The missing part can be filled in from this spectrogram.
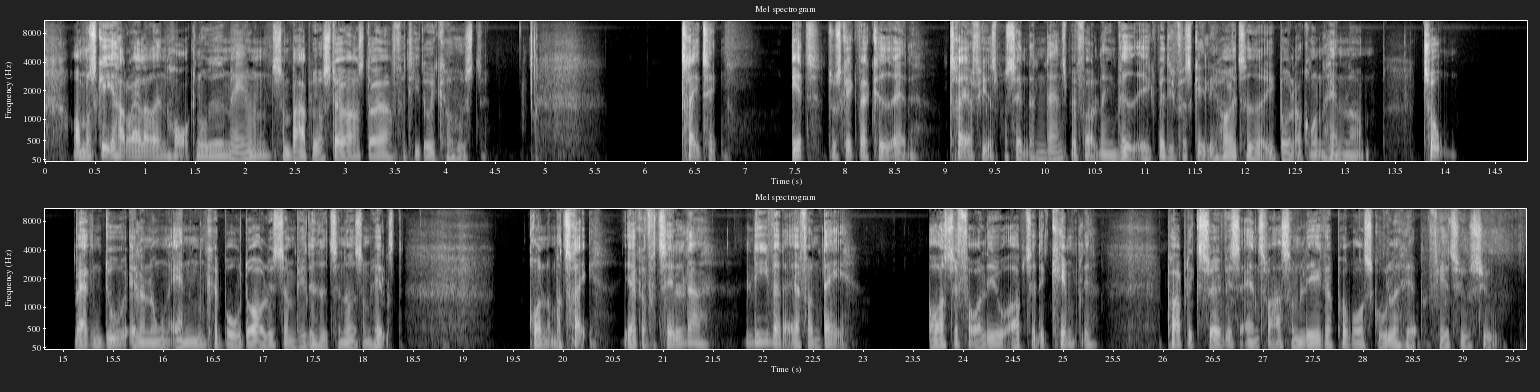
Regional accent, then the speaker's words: Odense, Region of Southern Denmark, Denmark; born there; Jeg var født i Odense, så der skete ikke skide meget.

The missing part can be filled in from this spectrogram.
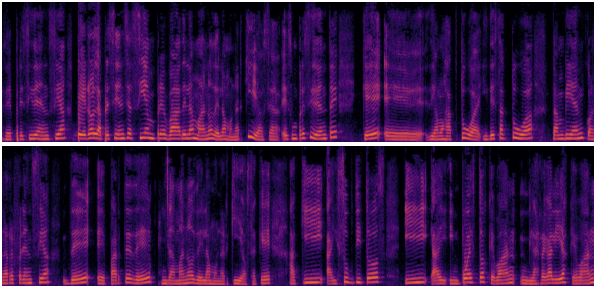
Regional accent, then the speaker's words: Argentina; argentina y nieta de republicanos

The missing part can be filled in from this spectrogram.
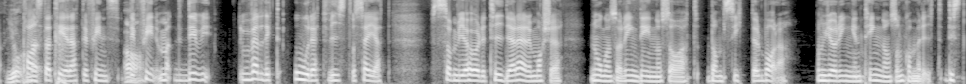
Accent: Uddevalla, Västra Götaland County, Sweden; då flyttade vi till ett miljonprojektområde i min hemstad Uddevalla.

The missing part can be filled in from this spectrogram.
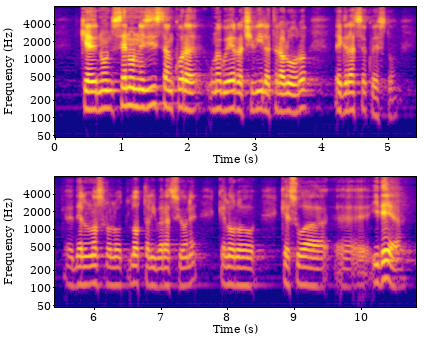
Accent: Turkey; Italian is a second language; anche io sono turco, non sono curdo.

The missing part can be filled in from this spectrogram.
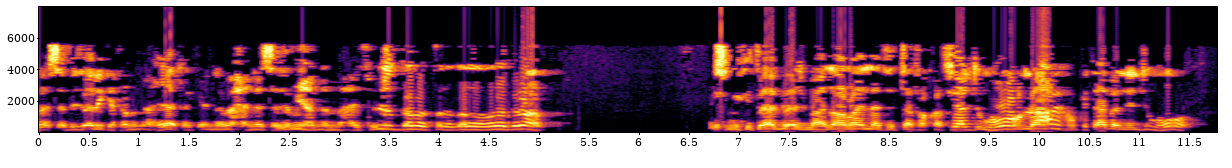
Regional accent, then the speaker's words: Egypt; أكثر المسلمين عندنا في مصر جهلة

